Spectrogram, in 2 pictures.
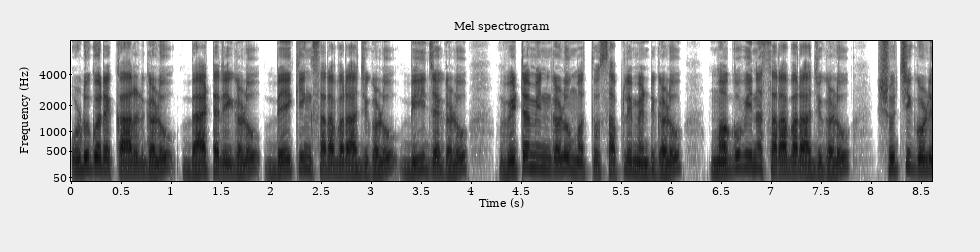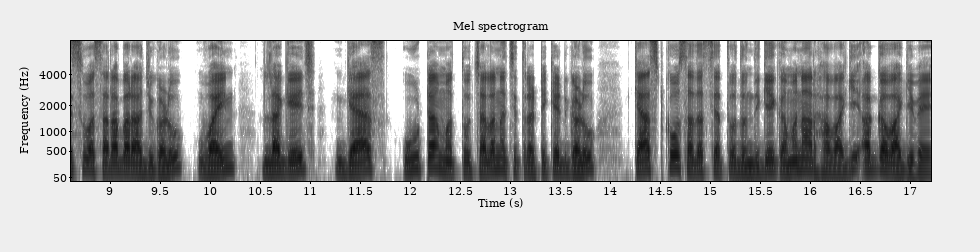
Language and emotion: Kannada, neutral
